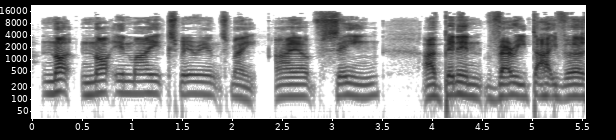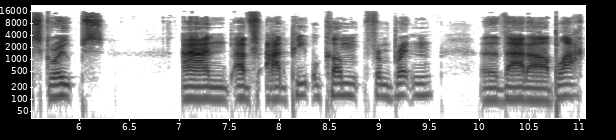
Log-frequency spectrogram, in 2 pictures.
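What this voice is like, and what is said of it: British accent. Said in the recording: “you're a white man with a British accent”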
